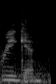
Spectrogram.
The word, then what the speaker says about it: Regan: to pronounce my name it's not Reagan it's Regan it's long e Reagan rhymes with vegan thank you open up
